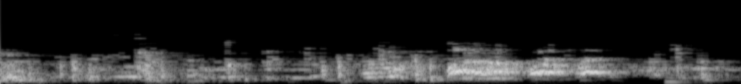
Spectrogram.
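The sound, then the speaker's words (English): A wet dog named King whines in a steady run of high, wavering whimpers that rise and fall in pitch, growing slightly louder toward the end, with no talking over it. “I hear a dog.”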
